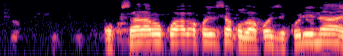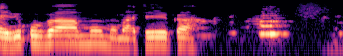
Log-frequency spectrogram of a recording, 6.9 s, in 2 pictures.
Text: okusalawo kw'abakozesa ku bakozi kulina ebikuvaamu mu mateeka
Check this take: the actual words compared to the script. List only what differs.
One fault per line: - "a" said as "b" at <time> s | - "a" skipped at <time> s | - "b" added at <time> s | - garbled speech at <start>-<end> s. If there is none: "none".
none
